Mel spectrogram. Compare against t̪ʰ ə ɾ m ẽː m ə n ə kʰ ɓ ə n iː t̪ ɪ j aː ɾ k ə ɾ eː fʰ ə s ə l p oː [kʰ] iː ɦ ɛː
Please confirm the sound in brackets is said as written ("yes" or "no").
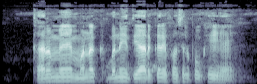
yes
